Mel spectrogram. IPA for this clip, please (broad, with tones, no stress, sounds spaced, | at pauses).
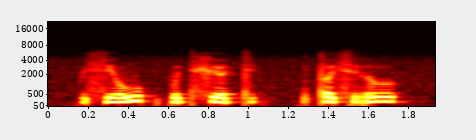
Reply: sʲ o˨˦ v u˨ k p ɯ˧ tʲ xʲ œ˨ tʲ | t ə˧ sʲ r ɯ˧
